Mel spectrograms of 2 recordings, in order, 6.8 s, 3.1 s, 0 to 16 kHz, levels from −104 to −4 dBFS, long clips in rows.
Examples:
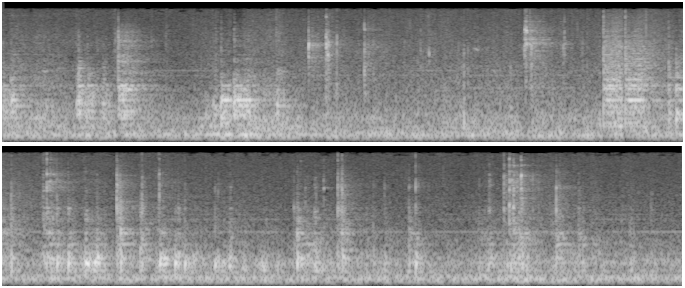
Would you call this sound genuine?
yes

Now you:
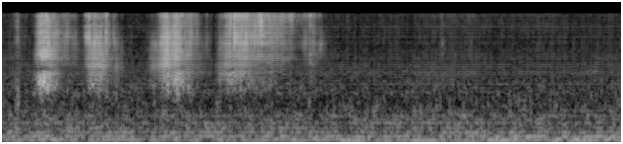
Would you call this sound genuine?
no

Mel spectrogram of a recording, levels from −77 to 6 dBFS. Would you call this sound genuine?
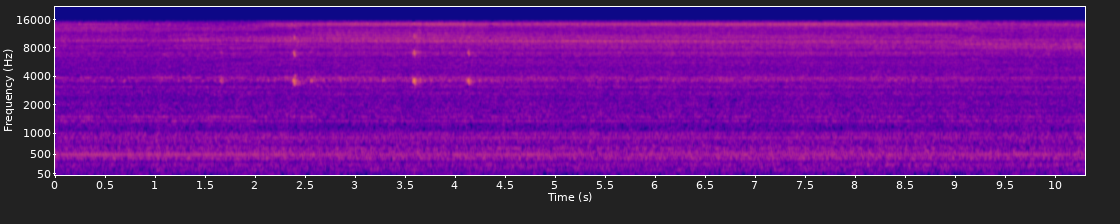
yes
